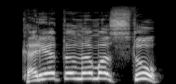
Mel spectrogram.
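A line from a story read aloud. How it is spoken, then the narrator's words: Shouted. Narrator (Russian): крикнул Бриттон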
